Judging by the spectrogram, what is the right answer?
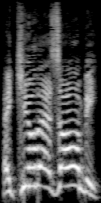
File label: fallen survivor, survivor voice; Left 4 Dead 2; Source Engine; video games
